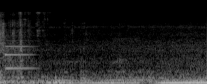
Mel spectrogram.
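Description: A short electronic beep, then a steady low hum from the Ford Windstar as its ignition is switched on, growing louder about one and a half seconds in.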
